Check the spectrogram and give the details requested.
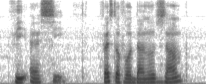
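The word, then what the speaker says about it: XAMPP: first of for download zamp zamp is spelled x m PP X MPP so Type download zamp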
